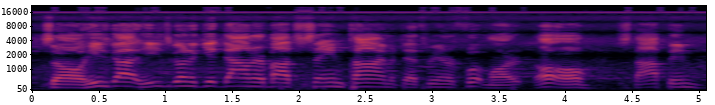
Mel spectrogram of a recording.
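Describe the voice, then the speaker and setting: A male tractor pull announcer with a voice a little on the high side. He talks the crowd through things in a folksy, conversational manner. There is light vehicle noise behind his commentary. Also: moderate pace. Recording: noisy event with engine rumble.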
